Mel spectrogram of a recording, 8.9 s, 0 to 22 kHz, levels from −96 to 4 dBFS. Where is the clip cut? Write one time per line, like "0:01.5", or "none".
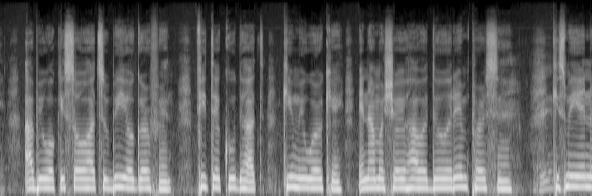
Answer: none

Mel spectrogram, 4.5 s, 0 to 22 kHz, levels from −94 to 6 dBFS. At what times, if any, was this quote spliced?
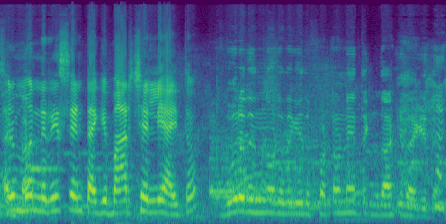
0:02.1

